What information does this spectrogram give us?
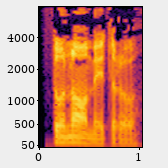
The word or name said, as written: tonometro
